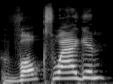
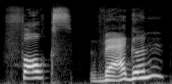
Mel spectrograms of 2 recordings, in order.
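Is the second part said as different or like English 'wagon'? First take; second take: wagon; different. First: The second part sounds like English 'wagon'. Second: The second part does not sound like 'wagon'. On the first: The speaker calls it wrong. "It's not Volkswagen. ... it's a wagon and it's got all my Volks in it" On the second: The speaker calls it right. "That's how you're supposed to say it"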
